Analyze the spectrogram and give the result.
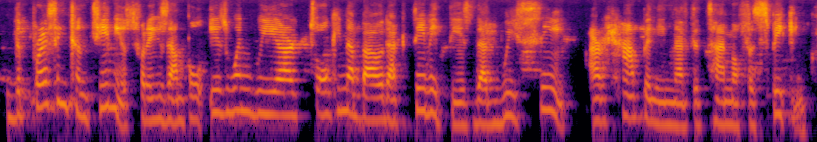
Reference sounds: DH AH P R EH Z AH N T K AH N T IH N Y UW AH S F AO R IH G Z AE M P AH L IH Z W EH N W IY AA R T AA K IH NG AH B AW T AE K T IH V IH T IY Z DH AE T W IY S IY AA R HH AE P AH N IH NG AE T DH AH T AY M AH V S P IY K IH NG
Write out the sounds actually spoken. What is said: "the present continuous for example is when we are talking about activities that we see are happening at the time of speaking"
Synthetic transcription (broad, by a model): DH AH P R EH S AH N K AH N T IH N Y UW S F AO R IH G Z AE M P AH L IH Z W EH N W IY AA R T AA K IH NG AH B AW T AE K T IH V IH T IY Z DH AE T W IY S IY AA R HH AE P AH N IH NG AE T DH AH T AY M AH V S P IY K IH NG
